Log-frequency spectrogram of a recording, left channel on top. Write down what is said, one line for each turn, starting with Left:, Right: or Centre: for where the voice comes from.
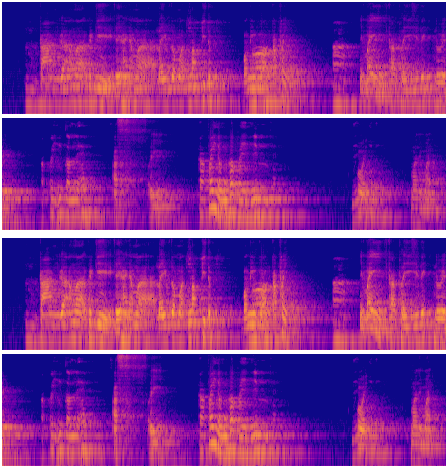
Centre: ꯎꯝ
Right: ꯀꯥꯡꯒ ꯑꯃ ꯑꯩꯈꯣꯏꯒꯤ ꯀꯩ ꯍꯥꯏꯅꯤ ꯑꯃ ꯂꯩꯕꯗꯣ ꯑꯃ ꯅꯥꯞꯄꯤꯗꯣ ꯃꯃꯤꯡ
Centre: ꯑꯣ
Right: ꯀꯥꯎꯔꯦ ꯀꯥꯐꯩ
Centre: ꯑꯥ
Right: ꯃꯩꯒꯤ ꯀꯥꯐꯩꯁꯤꯗꯤꯩ ꯂꯣꯏꯔꯦ
Centre: ꯑꯍꯤ ꯆꯜꯂꯦꯍꯦ
Right: ꯑꯁ ꯑꯩ
Centre: ꯀꯥꯛꯐꯩꯅ ꯑꯃꯨꯛ ꯈꯔ ꯐꯩ ꯂꯤꯟꯁꯦ ꯂꯖ
Right: ꯍꯣꯏ ꯃꯥꯅꯤ ꯃꯥꯅꯤ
